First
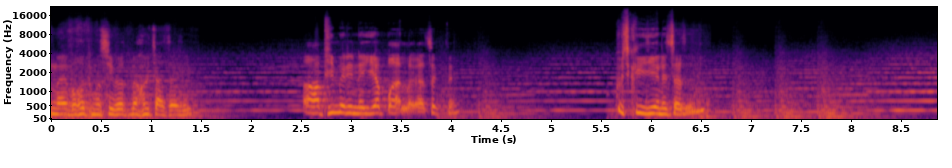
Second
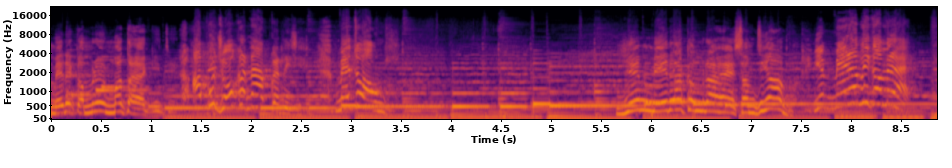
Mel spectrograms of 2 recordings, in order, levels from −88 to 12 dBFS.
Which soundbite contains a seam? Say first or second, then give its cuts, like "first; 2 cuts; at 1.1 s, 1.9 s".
second; 1 cut; at 1.1 s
